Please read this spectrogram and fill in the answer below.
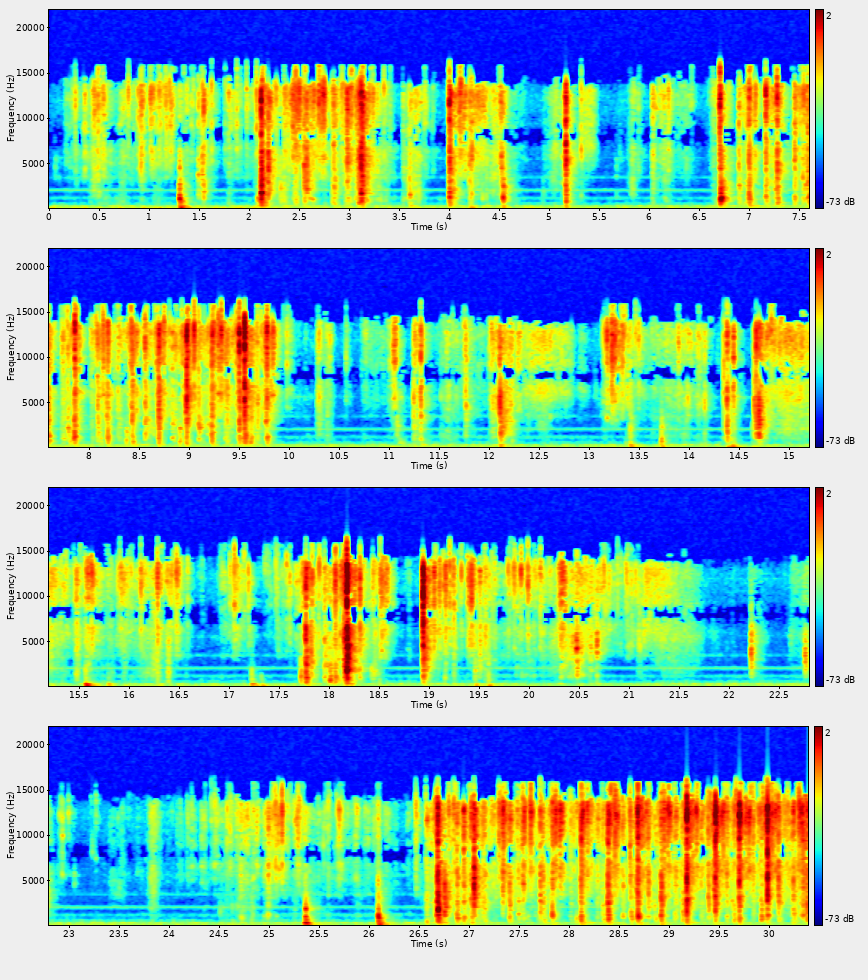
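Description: Tarot cards being handled and shuffled: quick runs of crisp card clicks and flutters with scattered taps and slaps, the densest runs a few seconds in and again near the end.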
